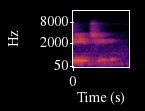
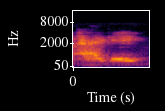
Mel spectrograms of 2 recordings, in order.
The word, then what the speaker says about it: Agee: A-G-E. I'm certain Aggie? It's Agee. It's not Aggie.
